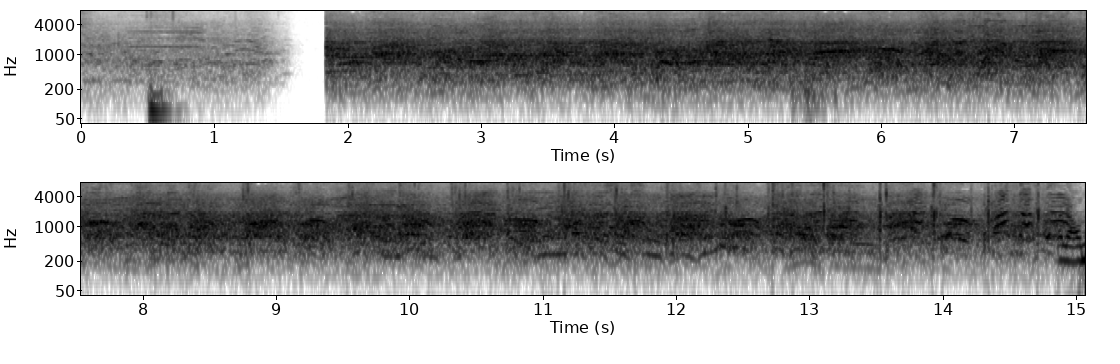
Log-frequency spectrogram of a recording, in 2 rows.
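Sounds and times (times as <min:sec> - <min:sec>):
protest crowd chanting a slogan: 0:00.0 - 0:15.0.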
